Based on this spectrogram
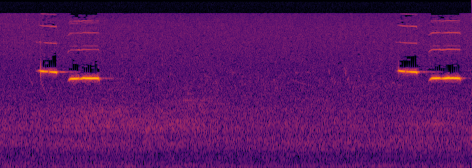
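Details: Male Black-capped Chickadee sings his 'fee-bee' (phoebe) song to defend the nesting territory from other males: a higher then a lower clear whistled note, twice about four seconds apart, over a steady background hiss.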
